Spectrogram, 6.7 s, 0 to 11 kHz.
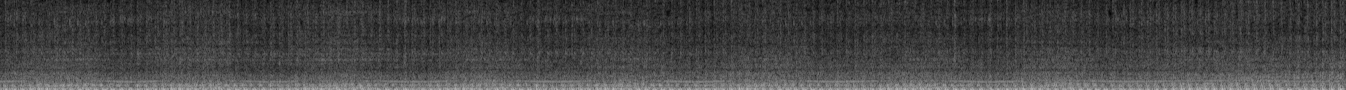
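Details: Honda HRX217 lawn mower engine surging, with speed swelling and sagging about once a second; fixed by cleaning the carburetor.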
